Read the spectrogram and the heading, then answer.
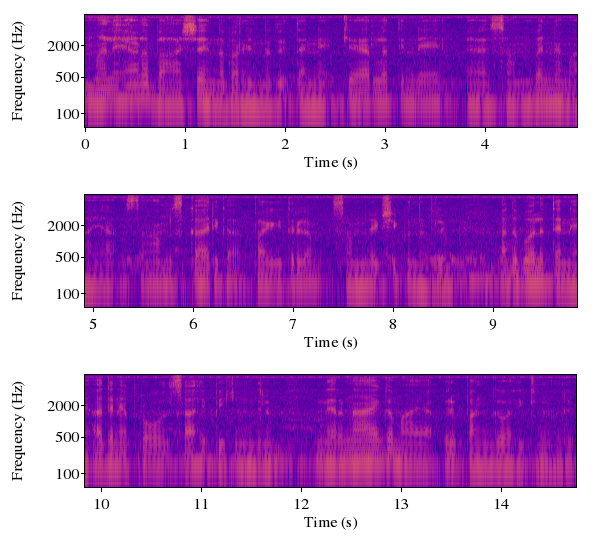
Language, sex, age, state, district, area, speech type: Malayalam, male, 18-30, Kerala, Kozhikode, rural, spontaneous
